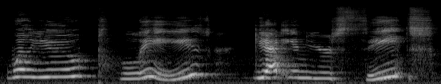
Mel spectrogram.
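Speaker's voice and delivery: high, very slow, pleading whine; whiny teacher voice. Shown as a demonstration. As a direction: beg the class to sit like a helpless child. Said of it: "That really is the child voice".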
